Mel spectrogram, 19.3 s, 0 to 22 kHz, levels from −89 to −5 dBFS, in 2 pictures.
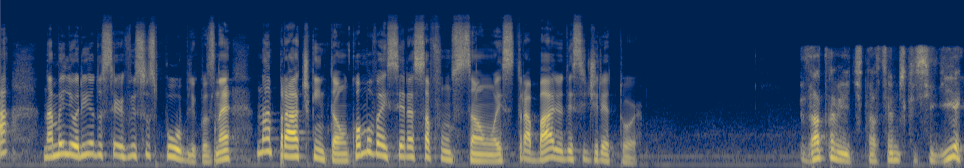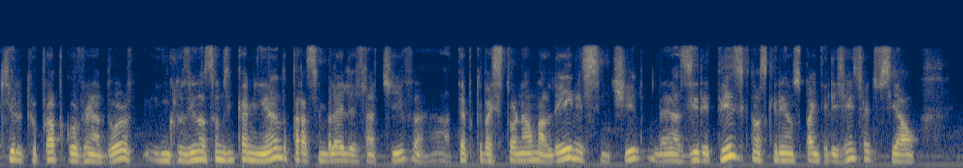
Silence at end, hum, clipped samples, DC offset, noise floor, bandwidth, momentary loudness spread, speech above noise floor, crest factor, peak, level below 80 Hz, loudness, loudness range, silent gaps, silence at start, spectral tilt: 0.35 s; none; under 0.1%; under 0.1%; -58 dBFS; 14 kHz; 11 LU; 32 dB; 20 dB; -6 dBFS; -58 dBFS; -26 LUFS; 7 LU; none; 0 s; -5.5 dB/octave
